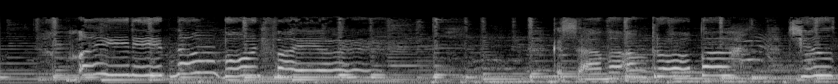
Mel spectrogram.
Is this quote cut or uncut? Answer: uncut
